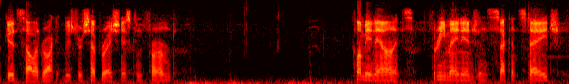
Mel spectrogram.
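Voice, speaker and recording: Mission control radio guy calling flight status, low and measured, muffled, really noisy. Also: steady tone. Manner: measured, formal, factual reporting. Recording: muffled broadcast with loud rumbling noise.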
